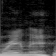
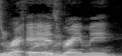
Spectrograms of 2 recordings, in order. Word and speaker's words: Raimi: Could you tell me how to pronounce his last name? – Sam Raimi. – It is Raimi, yeah. – Yeah, I presume so. No one, every time I've ever heard it, it's always been Raimi.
